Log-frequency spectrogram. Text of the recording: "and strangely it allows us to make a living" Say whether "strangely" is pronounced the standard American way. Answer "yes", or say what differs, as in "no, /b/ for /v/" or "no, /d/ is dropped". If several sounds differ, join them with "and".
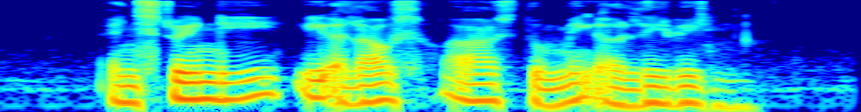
no, /dʒ/ is dropped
